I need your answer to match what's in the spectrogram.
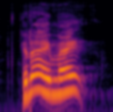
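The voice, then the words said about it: Attempted English accent, sounds Australian. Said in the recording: “I can do an English accent. ... That's Australian.”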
